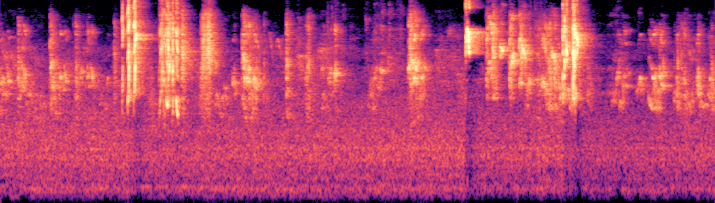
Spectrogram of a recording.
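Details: Group of lovebirds repelling each other: scattered thin chirps and squawky notes from several birds, quieter stretches between louder clusters near the end, in an indoor-sounding space.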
